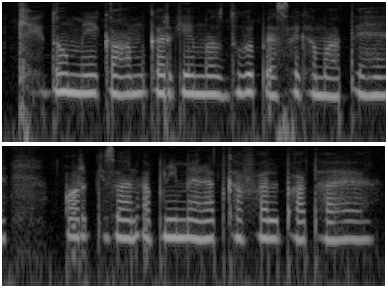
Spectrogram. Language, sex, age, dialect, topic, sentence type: Hindi, female, 51-55, Garhwali, agriculture, statement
